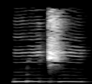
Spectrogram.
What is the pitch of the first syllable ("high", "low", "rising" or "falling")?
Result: high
